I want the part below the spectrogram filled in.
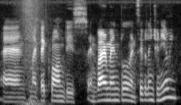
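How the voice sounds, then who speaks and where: A man's voice: fairly high pitch, normal speed, a little hiss or hum. Austrian man on a jungle walk. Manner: relaxed, rambling, with many restarts. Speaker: hotel owner. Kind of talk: casual interview on a property tour. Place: outdoors on a jungle property.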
